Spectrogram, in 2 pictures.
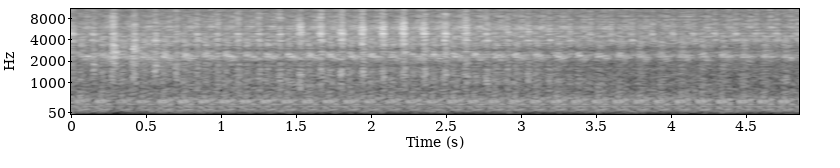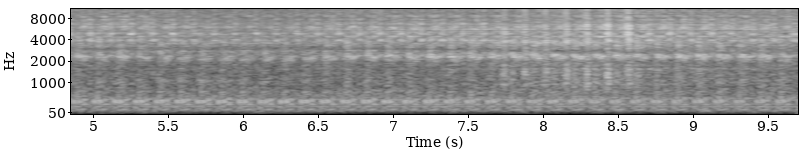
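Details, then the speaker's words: Restored DeVilbiss 445 air compressor, both heads on, valves fully open, before interstage coolers fitted: fast even chuffing with steady motor hum, no knocks or rattles, pretty quiet; normal running. "that just sounds cool. Oh fuck. And I'm sure the camera probably makes it sound louder than it is, but this thing, even just with the valves being completely open and shit, it's pretty darn quiet."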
